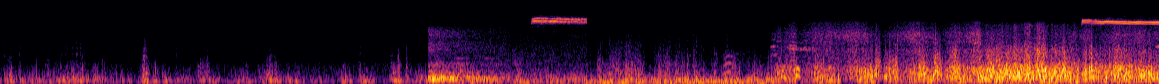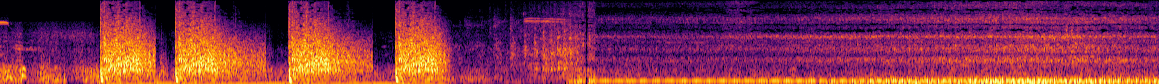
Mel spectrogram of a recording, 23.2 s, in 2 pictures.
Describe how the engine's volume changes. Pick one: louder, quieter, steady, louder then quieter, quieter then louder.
quieter then louder.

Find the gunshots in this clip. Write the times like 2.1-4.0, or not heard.
12.6-16.1.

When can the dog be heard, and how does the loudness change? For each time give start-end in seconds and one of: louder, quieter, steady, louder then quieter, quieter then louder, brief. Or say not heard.
not heard.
